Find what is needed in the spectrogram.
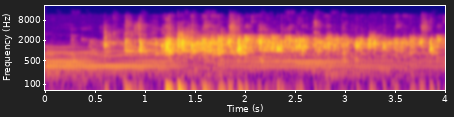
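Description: Audience applause rising in about half a second in, a dense patter of many hands clapping, over a lingering steady instrumental drone as a classical vocal performance ends.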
